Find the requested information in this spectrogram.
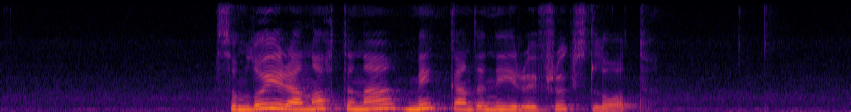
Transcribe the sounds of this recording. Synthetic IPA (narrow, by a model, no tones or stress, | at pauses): sʊmlɔjɾanɔt̪ənamɪŋkand̪əniːɾʉjfɾʏkst̪loːt̪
